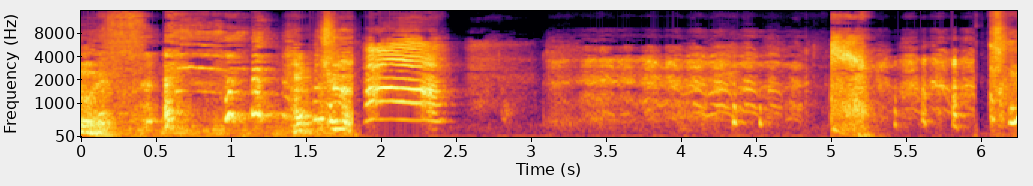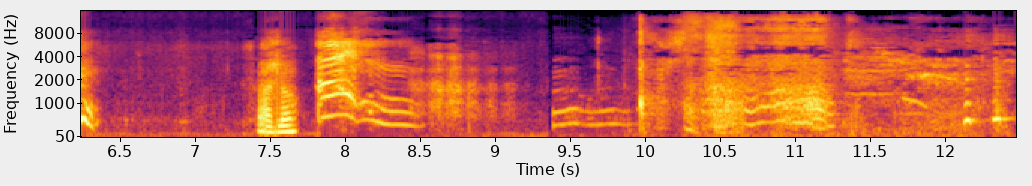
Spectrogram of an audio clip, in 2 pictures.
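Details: Newborn sneezing: a few brief, sharp sneezes mixed with baby vocal sounds, with adults nearby talking, laughing and saying bless you.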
